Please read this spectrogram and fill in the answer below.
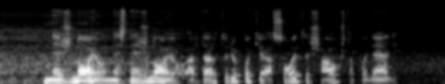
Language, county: Lithuanian, Tauragė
